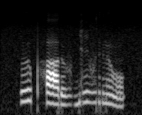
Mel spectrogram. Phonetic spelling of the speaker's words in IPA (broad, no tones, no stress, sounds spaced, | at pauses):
ɨ pʰ a ɾ ʉ v ɡ i v rʲ ũ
